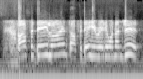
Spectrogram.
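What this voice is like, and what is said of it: Polished radio announcer voice. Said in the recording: “I like ... radio voice. He doesn't talk like that every day.”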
